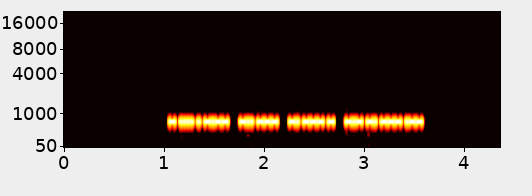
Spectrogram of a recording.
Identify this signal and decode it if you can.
Morse code, heard as a keyed tone, about 67 wpm, 700 Hz. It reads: THEY DO NOT KNOW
